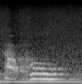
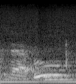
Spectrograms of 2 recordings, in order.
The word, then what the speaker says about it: tapu: or the way that Maori say it in a way, it's tapu, although of course we tend to say taboo, but it's the same kind of a concept. Tapu is a way of maintaining, of controlling your relationship to the outside world.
